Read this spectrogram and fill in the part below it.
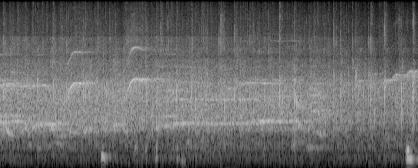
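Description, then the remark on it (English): Loud, sustained applause from a large crowd welcoming home the pastor and first lady, a dense steady wash of clapping with occasional cheers and whoops rising above it for the full eight seconds. “That is the loudest applause.”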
